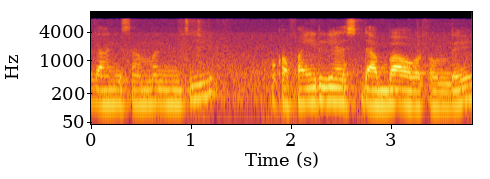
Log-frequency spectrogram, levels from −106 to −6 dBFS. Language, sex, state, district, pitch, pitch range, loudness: Telugu, male, Andhra Pradesh, Manyam, 125 Hz, 120-135 Hz, -18 LUFS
